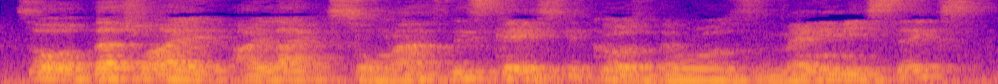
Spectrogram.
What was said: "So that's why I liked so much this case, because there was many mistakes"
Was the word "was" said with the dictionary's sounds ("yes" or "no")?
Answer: yes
